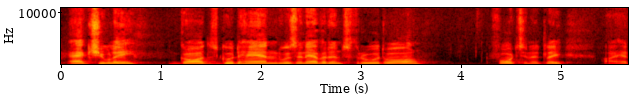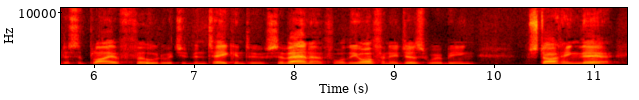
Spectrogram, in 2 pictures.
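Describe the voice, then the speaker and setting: Male actor as earnest travelling chaplain, formal and grave, mid-pitched, measured audio-drama delivery. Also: a little mellow, close to an everyday voice. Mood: courteous. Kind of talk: radio drama acting.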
